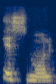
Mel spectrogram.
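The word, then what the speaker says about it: اسم: It's talking about if the word Ismun comes in the beginning of the sentence, the alif is pronounced, but when Ismun comes in the middle of the sentence or end of the sentence, the alif of Ismun and Ibnun becomes silent.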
